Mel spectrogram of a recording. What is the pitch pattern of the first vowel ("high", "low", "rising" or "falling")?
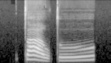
falling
